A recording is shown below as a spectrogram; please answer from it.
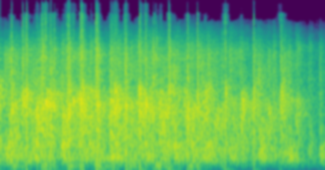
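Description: A school board meeting audience applauds a student who set a school discus record, dense sustained clapping from many hands that carries steadily for a few seconds before easing slightly.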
